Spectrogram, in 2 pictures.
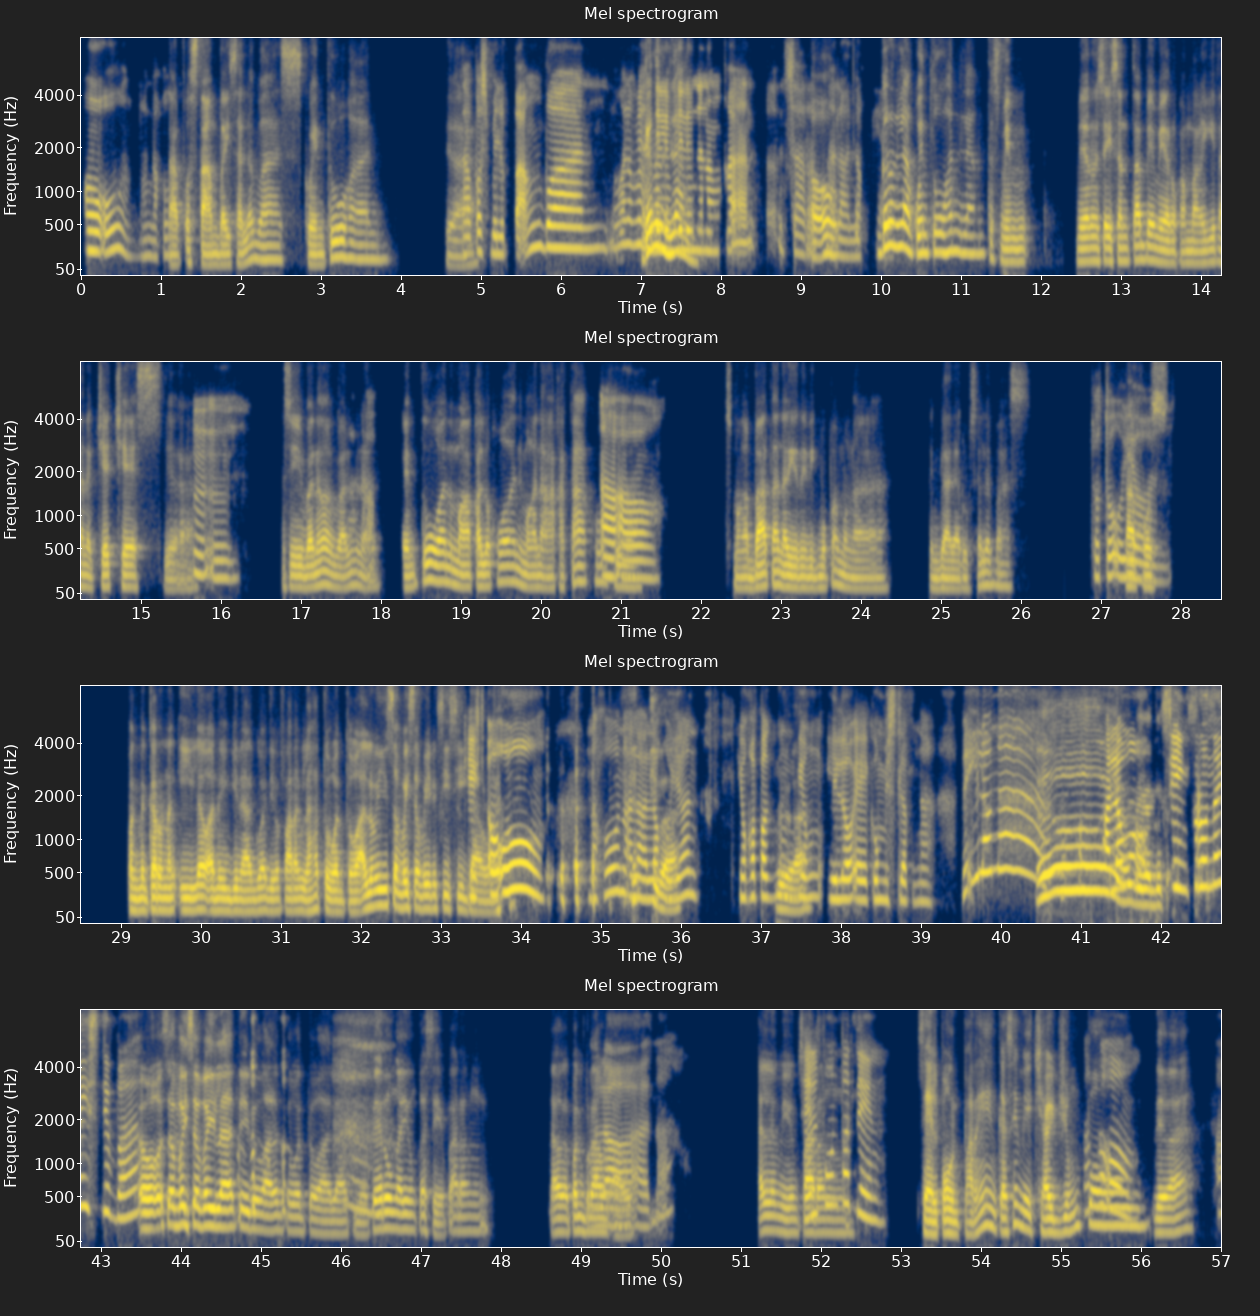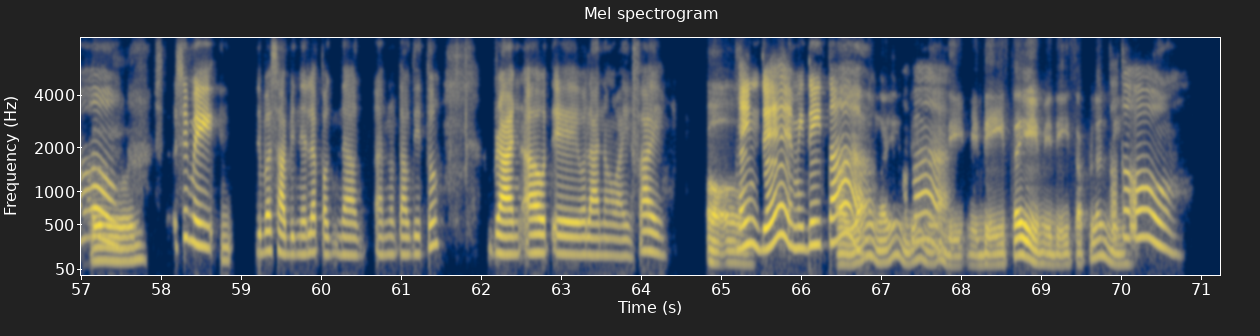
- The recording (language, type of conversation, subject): Filipino, unstructured, Ano ang masasabi mo tungkol sa unti-unting pagkawala ng mga tradisyon dahil sa makabagong teknolohiya?
- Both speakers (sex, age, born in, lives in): female, 25-29, Philippines, Philippines; male, 45-49, Philippines, United States
- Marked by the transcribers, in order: laugh; drawn out: "Uy!"; unintelligible speech; laugh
